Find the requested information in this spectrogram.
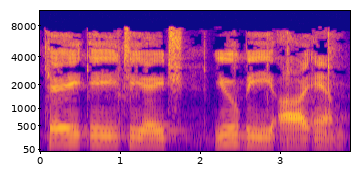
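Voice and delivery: drawn-out dictation of single letters; spelling out. Real, not acted. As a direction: spell it slowly for note-takers. Spells out Hebrew term.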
